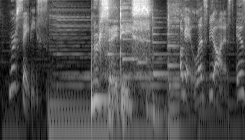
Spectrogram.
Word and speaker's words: Mercedes: Now under the name Mercedes, or in English also often pronounced Mercedes. Mercedes.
